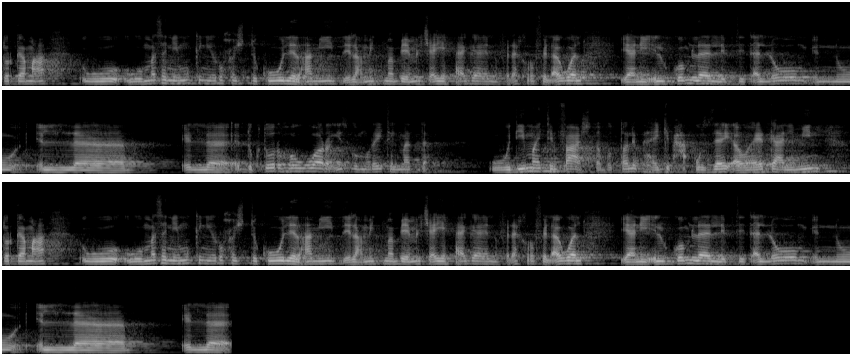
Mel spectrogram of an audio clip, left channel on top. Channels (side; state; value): right; drops out; at 10.8 s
